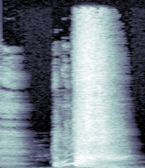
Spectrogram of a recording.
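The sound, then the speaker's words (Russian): A single loud sneeze: a short voiced intake of breath, then a forceful breathy burst that trails off. No one speaks. “А есть имитаторы, будь здоров, спасибо.”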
